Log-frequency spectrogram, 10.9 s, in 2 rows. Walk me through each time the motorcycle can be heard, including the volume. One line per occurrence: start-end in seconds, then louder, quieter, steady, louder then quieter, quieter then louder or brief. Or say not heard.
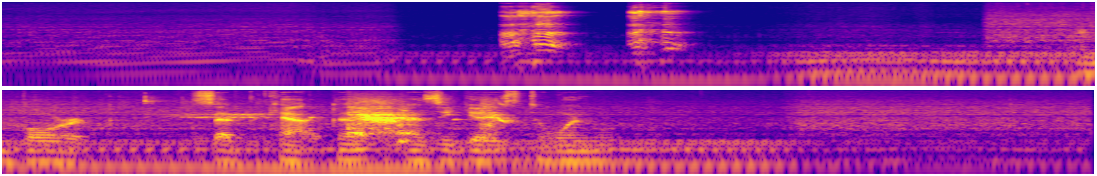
0.0-10.8 louder.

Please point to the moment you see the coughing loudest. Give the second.
7 s.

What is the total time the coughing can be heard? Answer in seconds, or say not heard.
3 s.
